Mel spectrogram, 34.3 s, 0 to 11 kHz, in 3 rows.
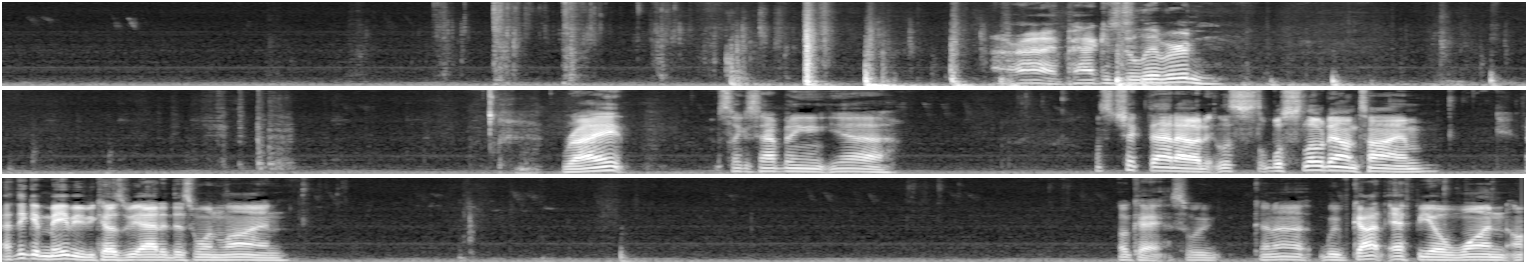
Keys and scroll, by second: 19.6 super+`, 22.1-26.1 typing, 24.9 super+r, 30.5 i, 32.9-34.2 typing.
